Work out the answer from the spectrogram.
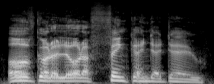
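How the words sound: The words are cut short with an f sound.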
